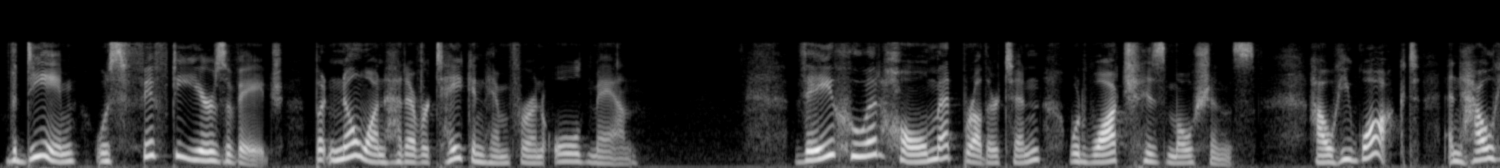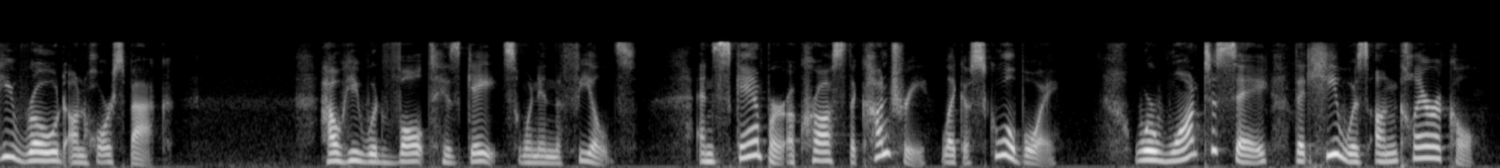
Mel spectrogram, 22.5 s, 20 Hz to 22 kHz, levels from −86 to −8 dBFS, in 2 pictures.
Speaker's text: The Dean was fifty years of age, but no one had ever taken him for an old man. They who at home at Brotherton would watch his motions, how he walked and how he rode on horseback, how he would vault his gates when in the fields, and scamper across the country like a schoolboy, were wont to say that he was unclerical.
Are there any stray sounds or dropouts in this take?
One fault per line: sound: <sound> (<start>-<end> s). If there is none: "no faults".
no faults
